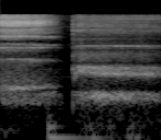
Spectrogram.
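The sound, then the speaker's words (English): A person makes a heavy, rasping breath, imitating Darth Vader's respirator-mask breathing, one long drawn breath with a low hum underneath. “Darth Vader breathing.”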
